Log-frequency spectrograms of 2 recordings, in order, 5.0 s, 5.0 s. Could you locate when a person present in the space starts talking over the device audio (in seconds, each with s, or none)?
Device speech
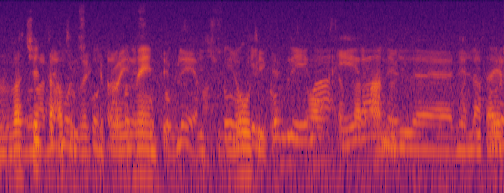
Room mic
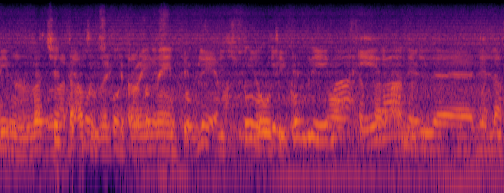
none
